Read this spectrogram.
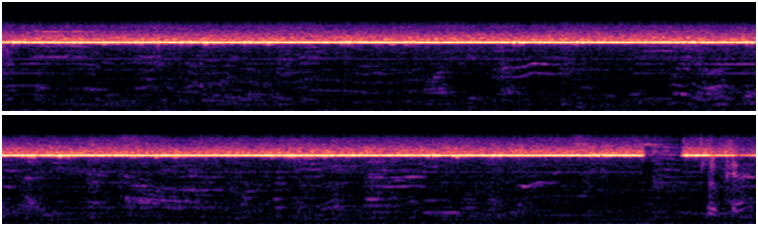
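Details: Spontaneous otoacoustic emissions from a normal ear, heavily amplified: a steady high whistle-like tone, two prominent emission frequencies with smaller ones, and background heartbeat, stomach gurgling and clothing noise.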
